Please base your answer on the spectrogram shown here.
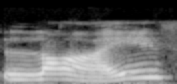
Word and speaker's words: live: in that particular case because you're using it as an adjective we pronounce it live and basically live means happening right now yeah um if you're talking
